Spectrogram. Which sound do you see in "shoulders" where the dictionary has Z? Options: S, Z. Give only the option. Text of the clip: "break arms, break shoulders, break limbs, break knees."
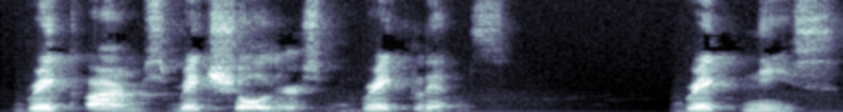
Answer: S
